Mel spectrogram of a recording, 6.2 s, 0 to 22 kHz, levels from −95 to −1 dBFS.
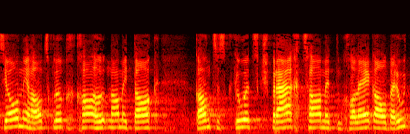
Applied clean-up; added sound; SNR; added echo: none; none; none; none.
